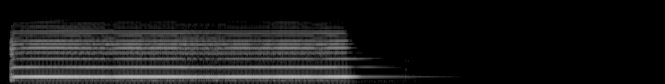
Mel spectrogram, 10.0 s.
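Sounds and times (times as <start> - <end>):
violin bowed mezzo-forte on the A string, A4 and B4: 0.1 - 6.2.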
